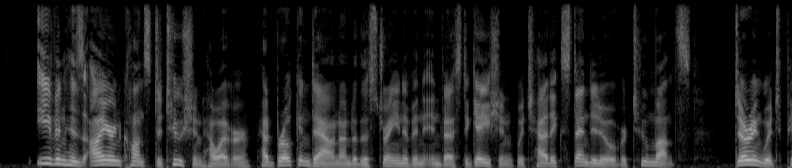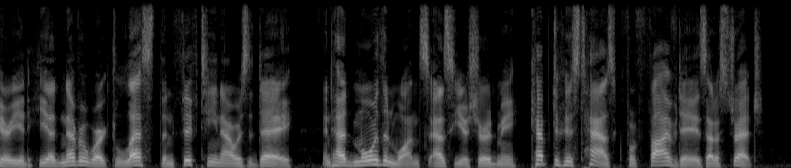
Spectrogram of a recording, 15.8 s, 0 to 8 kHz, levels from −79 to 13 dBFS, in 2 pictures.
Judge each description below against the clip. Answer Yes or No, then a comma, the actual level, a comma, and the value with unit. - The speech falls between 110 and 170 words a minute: No, average, 195 wpm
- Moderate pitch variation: No, wide, 6.7 semitones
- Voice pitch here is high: No, low, 135 Hz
